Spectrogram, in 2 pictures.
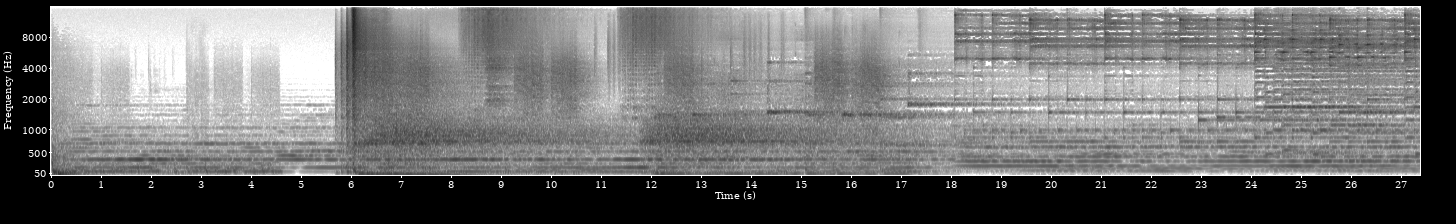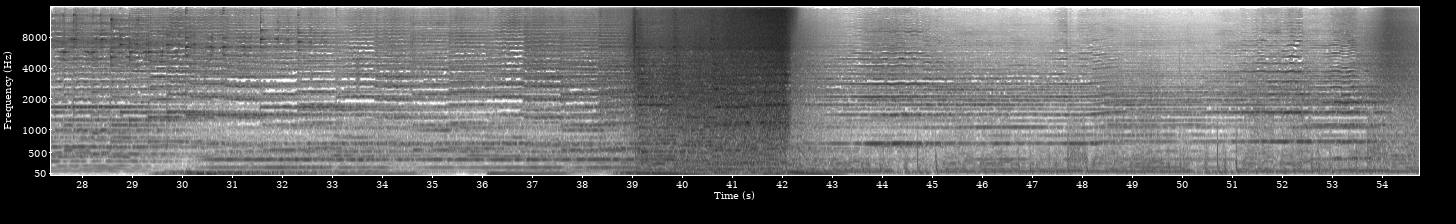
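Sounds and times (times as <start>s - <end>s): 
theme music: 0.0s - 54.7s.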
